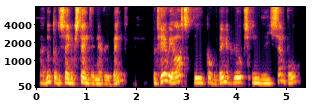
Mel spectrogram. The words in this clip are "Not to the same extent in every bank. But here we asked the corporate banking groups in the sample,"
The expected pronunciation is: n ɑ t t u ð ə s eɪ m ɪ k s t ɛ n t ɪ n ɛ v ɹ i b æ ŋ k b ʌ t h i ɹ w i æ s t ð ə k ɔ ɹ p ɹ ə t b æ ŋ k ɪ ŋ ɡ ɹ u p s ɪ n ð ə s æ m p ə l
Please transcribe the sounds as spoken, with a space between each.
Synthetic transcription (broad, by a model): n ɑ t t u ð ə s eɪ m ɪ k s t ɛ n t ɪ n ɛ v ɹ i b æ ŋ k b ʌ t h i ɹ w i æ s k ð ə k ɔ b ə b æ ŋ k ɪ ɡ ɹ u p s ɪ n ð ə s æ m p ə l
